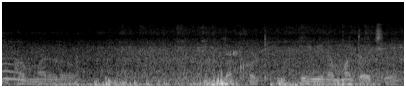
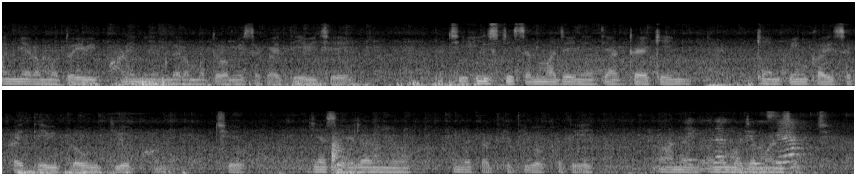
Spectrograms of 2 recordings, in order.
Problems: constant background noise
